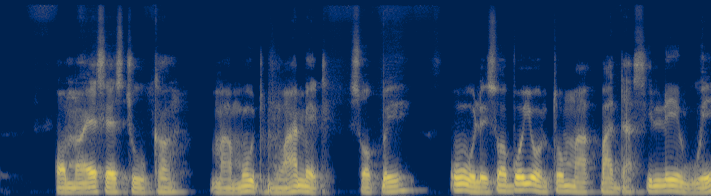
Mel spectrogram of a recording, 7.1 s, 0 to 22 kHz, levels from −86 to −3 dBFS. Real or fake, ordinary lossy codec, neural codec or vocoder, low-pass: fake; none; autoencoder, 48 kHz, 32 numbers a frame, DAC-VAE, trained on Japanese speech; 19.8 kHz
